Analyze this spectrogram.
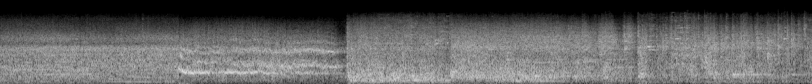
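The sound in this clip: Road traffic passes near a studio as a loud, continuous roar of vehicles with a high, whining edge. The rumble shifts abruptly partway through and then continues, with no voices.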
